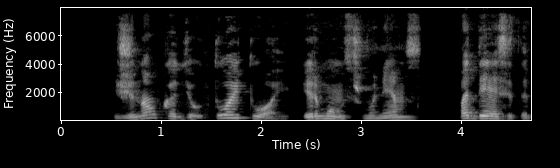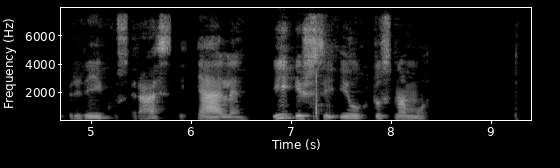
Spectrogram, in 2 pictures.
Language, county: Lithuanian, Vilnius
